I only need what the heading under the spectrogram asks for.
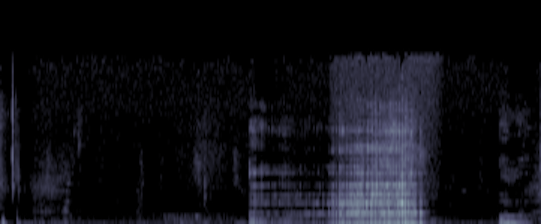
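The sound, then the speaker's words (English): A long, loud, croaking burp rumbles for about two seconds, swelling in the middle, followed by a short vocal sound. “Burp right there.”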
